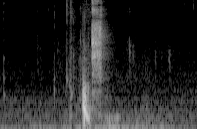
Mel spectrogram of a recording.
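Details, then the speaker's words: A single loud, sharp adult morning sneeze with a brief voiced onset followed by a hissing burst. "You're welcome. That was like a high quality morning sneeze."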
